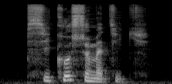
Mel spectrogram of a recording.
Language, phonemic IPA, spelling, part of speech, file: French, /psi.kɔ.sɔ.ma.tik/, psychosomatique, adjective, LL-Q150 (fra)-psychosomatique.wav
- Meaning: psychosomatic (of physical effects with mental causes)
